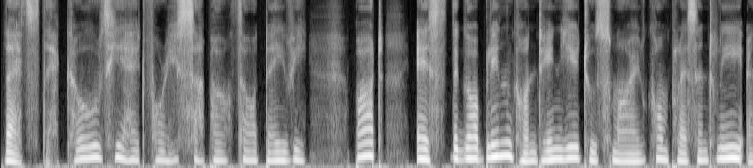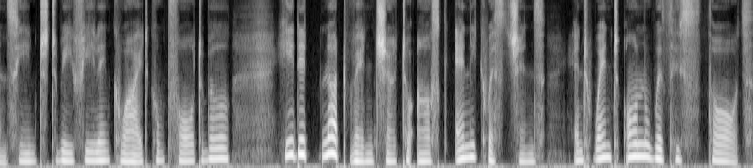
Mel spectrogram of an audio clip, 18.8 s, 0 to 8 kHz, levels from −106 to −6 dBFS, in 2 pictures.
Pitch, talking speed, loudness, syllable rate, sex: 165 Hz, 125 wpm, -19 LUFS, 3.6 syllables/s, female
